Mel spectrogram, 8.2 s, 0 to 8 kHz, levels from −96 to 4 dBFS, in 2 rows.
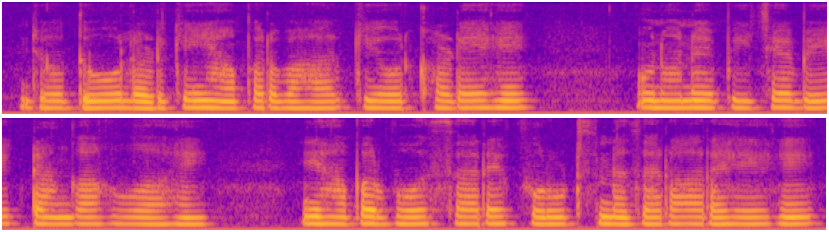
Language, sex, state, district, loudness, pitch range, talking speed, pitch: Hindi, female, Rajasthan, Jaipur, -16 LUFS, 180-185 Hz, 180 wpm, 180 Hz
